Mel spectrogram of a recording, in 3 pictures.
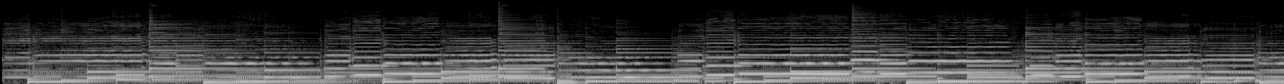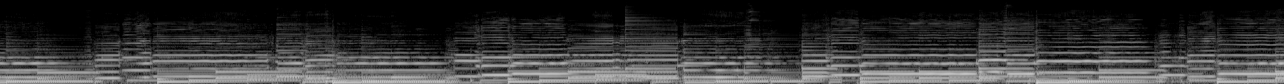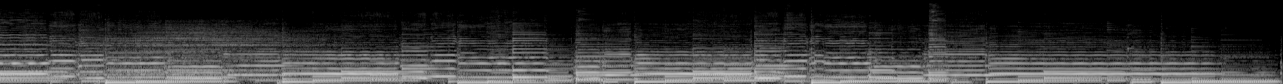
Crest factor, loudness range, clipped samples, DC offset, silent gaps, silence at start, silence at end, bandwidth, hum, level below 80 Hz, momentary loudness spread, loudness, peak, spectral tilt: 12 dB; 3 LU; under 0.1%; under 0.1%; none; 0 s; 0 s; 14 kHz; none; -42 dBFS; 5 LU; -20 LUFS; -6 dBFS; -8 dB/octave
